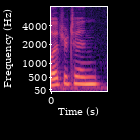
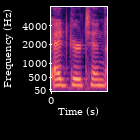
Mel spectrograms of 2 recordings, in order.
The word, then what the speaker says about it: Edgerton: And Joel Edgerton, underrated actor. Yeah, he's really good in it. He's great. He's great. And Edgerton or Edgerton?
